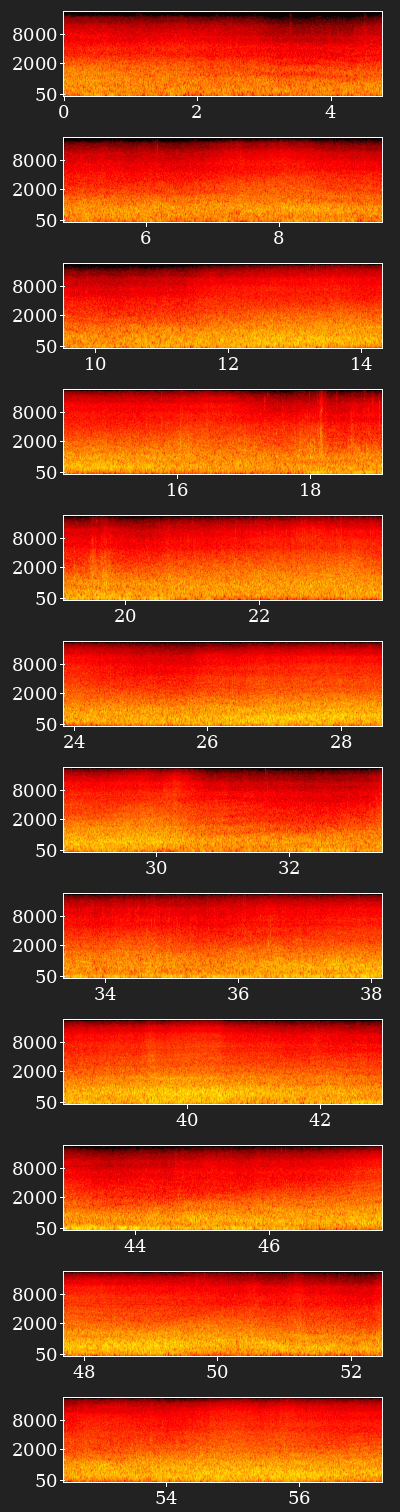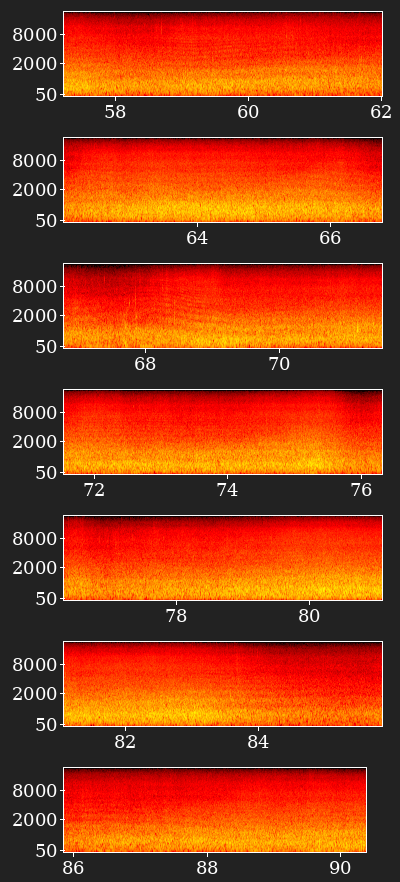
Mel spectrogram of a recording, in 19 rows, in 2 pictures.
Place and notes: In the beach, Sound of the waves
Zoom H6 MS+ Rode NT4
Yilan County, Taiwan, 26 July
